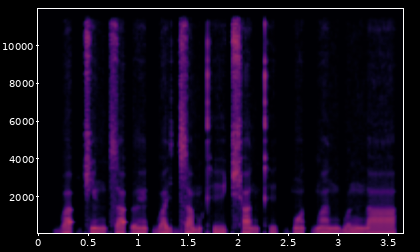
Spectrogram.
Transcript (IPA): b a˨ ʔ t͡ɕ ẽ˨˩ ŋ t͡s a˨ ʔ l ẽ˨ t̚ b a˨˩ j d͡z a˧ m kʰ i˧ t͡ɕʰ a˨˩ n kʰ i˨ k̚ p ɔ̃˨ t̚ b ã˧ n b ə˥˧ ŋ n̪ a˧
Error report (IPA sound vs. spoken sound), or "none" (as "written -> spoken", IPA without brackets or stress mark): none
